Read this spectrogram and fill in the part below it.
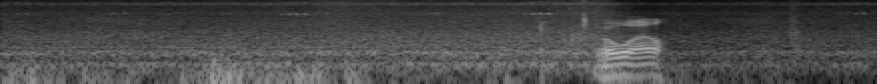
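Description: Bees buzzing around an empty beehive, a steady close swarm hum throughout, with a brief spoken remark near the end over the buzzing.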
